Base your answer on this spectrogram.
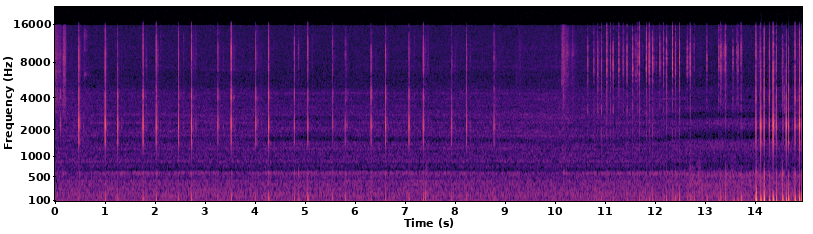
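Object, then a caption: Upside-down plastic cup. An empty, hollow blue plastic tumbler held upside down is tapped with the fingertips, first as sharp, scattered clicks over a low steady hum. After about ten seconds the taps turn rapid and dense, building to a loud, quick flurry of hollow plastic clicks by the end.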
